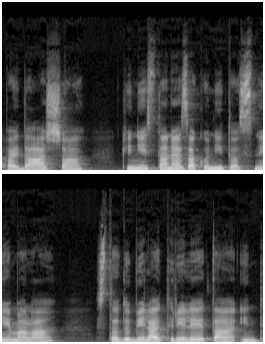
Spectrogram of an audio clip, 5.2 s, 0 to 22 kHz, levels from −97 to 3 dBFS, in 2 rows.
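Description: No technical faults are audible anywhere in the speech recording.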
